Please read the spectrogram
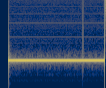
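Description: Television test-pattern tone: a single electronic beep at one steady pitch, coming in with a slight click just after the start and holding unchanged.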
